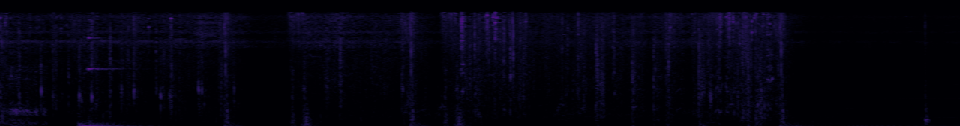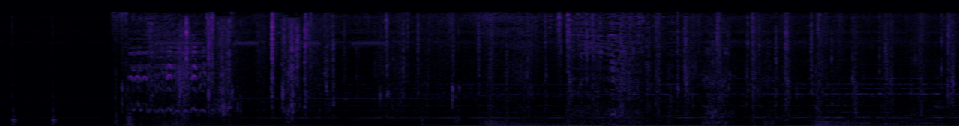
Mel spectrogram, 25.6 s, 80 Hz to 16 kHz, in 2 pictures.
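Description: Horse hooves thud and clatter in the Red Dead Redemption 2 video game, with occasional neighing, before a heavy, steady rumble takes over the second half.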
